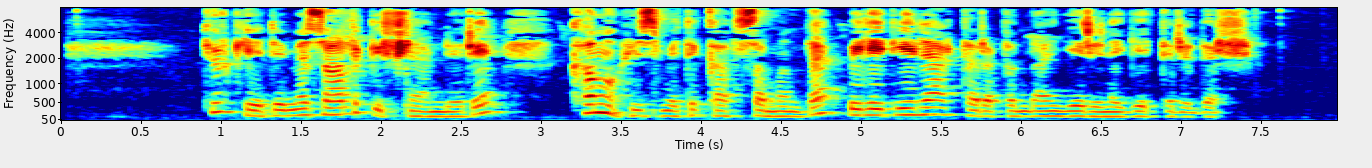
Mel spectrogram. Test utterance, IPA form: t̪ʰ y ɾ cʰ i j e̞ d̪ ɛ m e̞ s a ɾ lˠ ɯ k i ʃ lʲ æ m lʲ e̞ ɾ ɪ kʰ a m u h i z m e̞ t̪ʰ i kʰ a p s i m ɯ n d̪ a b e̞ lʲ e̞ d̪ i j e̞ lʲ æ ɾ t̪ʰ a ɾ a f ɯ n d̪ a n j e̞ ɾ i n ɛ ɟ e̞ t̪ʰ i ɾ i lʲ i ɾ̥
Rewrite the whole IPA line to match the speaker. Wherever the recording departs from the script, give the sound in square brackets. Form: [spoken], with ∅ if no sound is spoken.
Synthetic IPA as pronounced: t̪ʰ y ɾ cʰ i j e̞ d̪ ɛ m e̞ [z] a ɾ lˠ ɯ k i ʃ lʲ æ m lʲ e̞ ɾ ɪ kʰ a m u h i z m e̞ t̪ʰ i kʰ a p s [a] m ɯ n d̪ a b e̞ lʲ e̞ d̪ i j e̞ lʲ æ ɾ t̪ʰ a ɾ a f ɯ n d̪ a n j e̞ ɾ i n ɛ ɟ e̞ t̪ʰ i ɾ i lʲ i ɾ̥

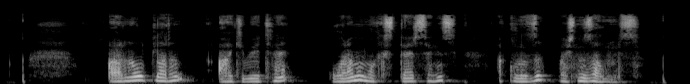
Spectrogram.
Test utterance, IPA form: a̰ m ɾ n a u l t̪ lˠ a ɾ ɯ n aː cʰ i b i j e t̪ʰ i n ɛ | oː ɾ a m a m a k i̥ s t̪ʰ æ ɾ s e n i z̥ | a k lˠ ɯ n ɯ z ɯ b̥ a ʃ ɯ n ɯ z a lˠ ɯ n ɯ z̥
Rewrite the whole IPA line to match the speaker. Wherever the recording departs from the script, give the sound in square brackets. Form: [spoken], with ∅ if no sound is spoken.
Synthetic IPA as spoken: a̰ [∅] ɾ n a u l t̪ lˠ a ɾ ɯ n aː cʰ i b i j e t̪ʰ i n ɛ | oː ɾ a m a m a k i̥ s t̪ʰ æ ɾ s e n i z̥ | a k lˠ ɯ n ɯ z ɯ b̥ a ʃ ɯ n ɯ z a lˠ ɯ n ɯ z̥

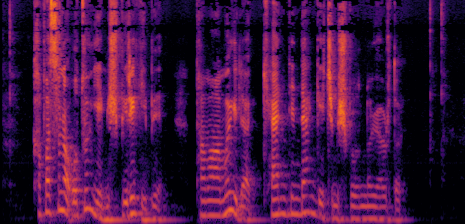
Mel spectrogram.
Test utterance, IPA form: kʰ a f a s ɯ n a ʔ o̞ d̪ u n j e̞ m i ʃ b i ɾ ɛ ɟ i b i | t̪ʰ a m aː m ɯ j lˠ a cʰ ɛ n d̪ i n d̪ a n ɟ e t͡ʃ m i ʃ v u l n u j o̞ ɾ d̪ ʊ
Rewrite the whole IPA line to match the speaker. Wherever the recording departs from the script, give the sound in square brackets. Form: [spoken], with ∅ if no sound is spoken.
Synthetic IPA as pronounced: kʰ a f a s ɯ n a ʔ o̞ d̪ u n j e̞ m i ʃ b i ɾ [i] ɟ i b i | t̪ʰ a m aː m ɯ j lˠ a cʰ ɛ n d̪ i n d̪ [æ] n ɟ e t͡ʃ m i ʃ [b] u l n u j o̞ ɾ d̪ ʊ

